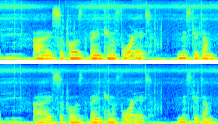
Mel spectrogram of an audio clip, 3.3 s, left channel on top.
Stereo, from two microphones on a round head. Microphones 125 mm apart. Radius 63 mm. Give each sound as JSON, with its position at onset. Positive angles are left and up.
{"t": 0.5, "sound": "a woman speaking", "side_deg": 15, "distance_m": 0.9}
